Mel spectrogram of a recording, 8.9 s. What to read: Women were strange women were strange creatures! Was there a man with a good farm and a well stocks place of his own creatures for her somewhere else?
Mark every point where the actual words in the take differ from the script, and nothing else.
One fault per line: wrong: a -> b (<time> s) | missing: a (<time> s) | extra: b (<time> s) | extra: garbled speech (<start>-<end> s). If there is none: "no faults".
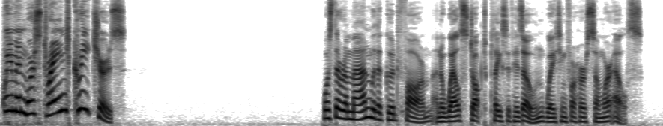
missing: women were strange (1.0 s)
wrong: stocks -> stocked (6.2 s)
wrong: creatures -> waiting (7.3 s)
